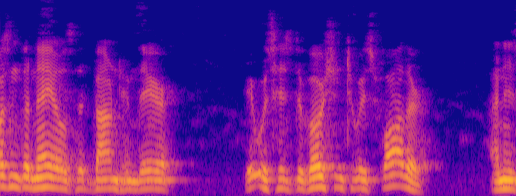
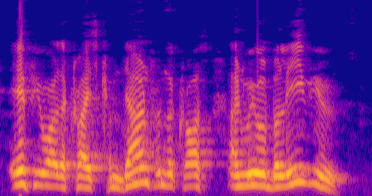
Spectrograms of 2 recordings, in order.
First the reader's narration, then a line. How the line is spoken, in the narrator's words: cried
